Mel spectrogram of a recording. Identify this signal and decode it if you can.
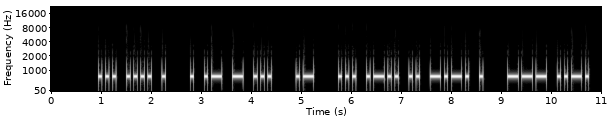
Morse code, heard as a keyed tone, about 17 wpm, 700 Hz. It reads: SHE EATS A SLICE OF
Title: Additional Easy Phrases 17wpm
